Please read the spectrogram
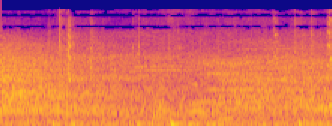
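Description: Badminton rally: the racket strikes the shuttlecock twice, sharp clicks about a second and a half apart, over arena crowd noise and voices.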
